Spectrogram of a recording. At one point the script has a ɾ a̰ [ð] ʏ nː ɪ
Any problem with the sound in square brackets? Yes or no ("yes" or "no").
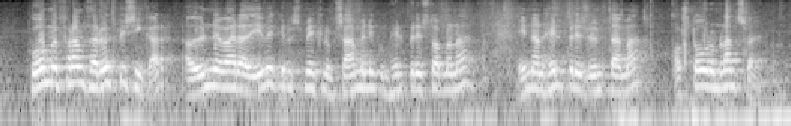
no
